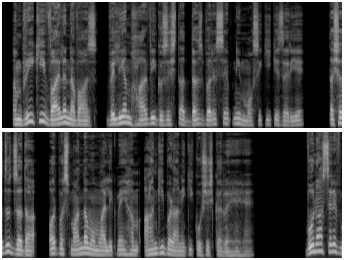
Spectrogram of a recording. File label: hindi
